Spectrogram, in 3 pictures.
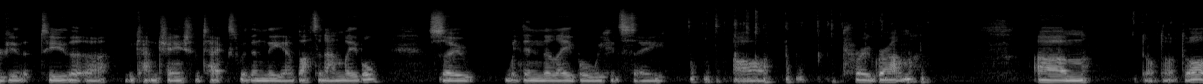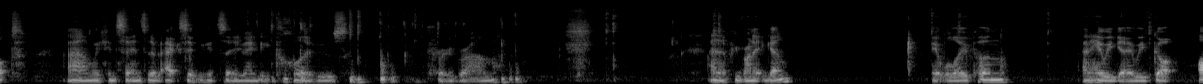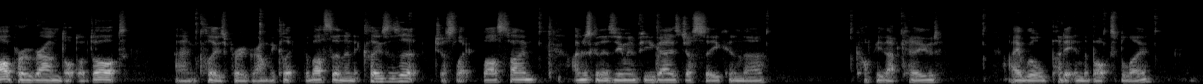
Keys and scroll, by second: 6.6-9.7 typing, 14.0-18.2 typing.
